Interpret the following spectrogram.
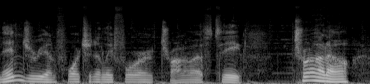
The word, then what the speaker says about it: Toronto: Toronto, the first O is silent.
